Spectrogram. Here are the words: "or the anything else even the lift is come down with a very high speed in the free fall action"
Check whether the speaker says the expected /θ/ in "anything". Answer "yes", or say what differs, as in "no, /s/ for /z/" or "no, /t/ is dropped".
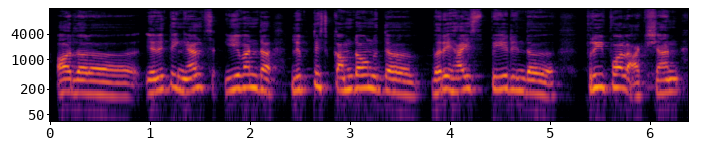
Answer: no, /t/ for /θ/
